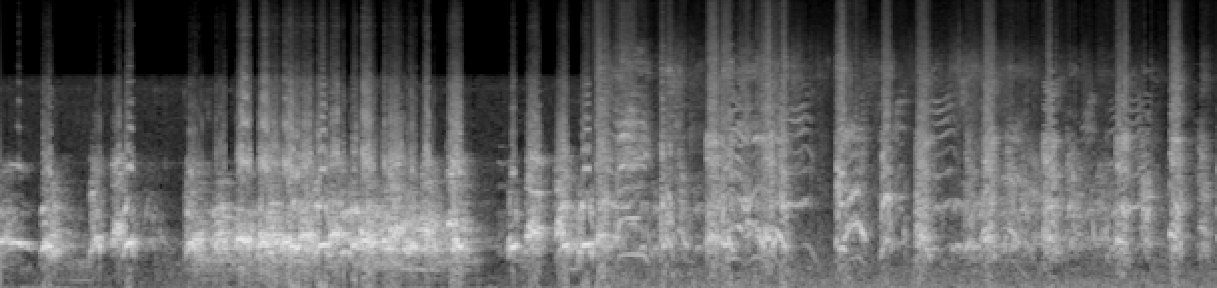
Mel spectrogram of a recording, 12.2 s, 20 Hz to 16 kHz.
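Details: In Küstrin-Kietz in the Oderbruch, Brandenburg, on 20 August 2018, a free-roaming Newfoundland without a collar mauls a leashed Keeshond. Piercing drawn-out yelps are followed by a rapid series of barks and shrieks that grow choppier toward the end.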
